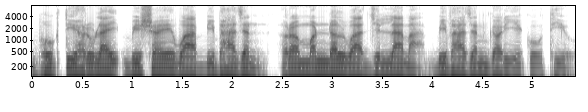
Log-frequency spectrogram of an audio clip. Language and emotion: Nepali, neutral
